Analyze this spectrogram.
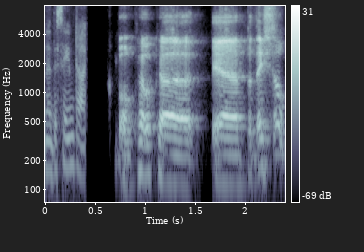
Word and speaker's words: coca: It's pronounced the same, spelled differently. No, coca.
